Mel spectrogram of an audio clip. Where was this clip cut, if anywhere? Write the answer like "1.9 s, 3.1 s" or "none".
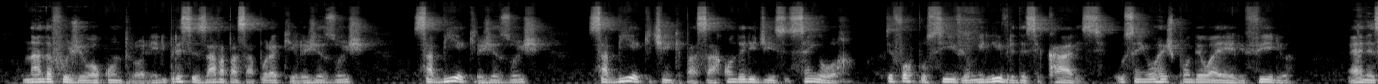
4.8 s, 8.9 s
